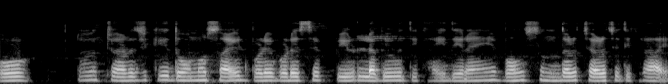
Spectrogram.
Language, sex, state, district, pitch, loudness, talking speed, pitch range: Hindi, female, Chhattisgarh, Korba, 180 Hz, -18 LUFS, 195 wpm, 175-190 Hz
